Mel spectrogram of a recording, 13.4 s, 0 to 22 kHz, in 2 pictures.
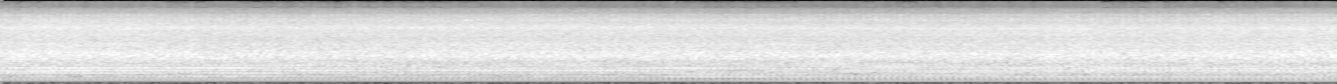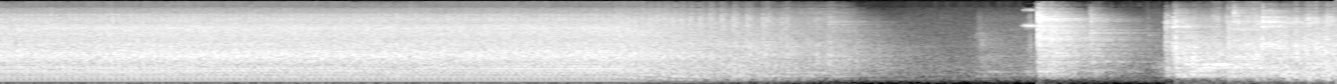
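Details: Briggs & Stratton 3.5HP push mower engine with carb-on-tank primer-bulb carburetor, just cleaned and rebuilt, primed three times with no choke; runs at a steady, even putter for about ten seconds then dies, healthy, no misses or knocks, despite pinhole leak in tank.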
